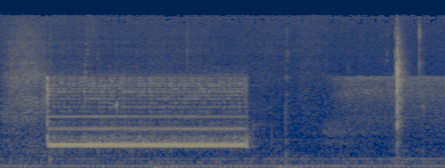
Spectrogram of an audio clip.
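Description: A telephone keypad tone as a number is dialed to place a call: one steady, bright electronic beep held for about two seconds, then cuts off, leaving low background hum and a single sharp click.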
